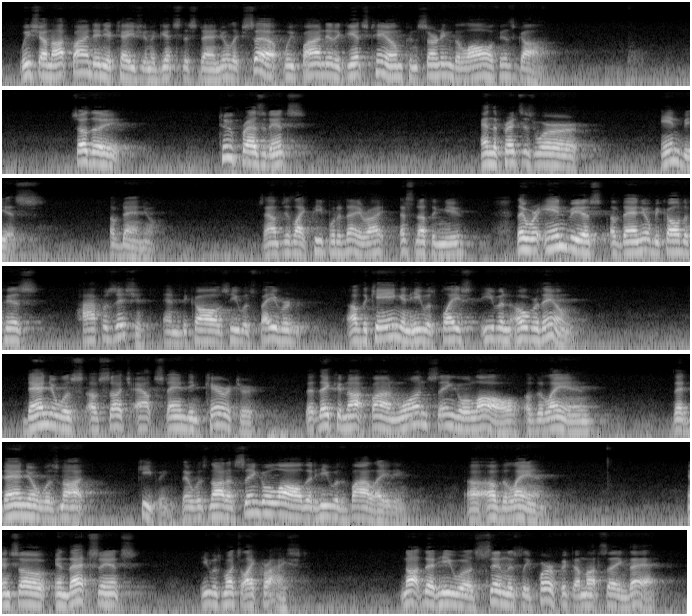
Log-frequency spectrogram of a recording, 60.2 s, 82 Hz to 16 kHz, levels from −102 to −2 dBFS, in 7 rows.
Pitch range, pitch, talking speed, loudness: 120-160 Hz, 145 Hz, 120 wpm, -27 LUFS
